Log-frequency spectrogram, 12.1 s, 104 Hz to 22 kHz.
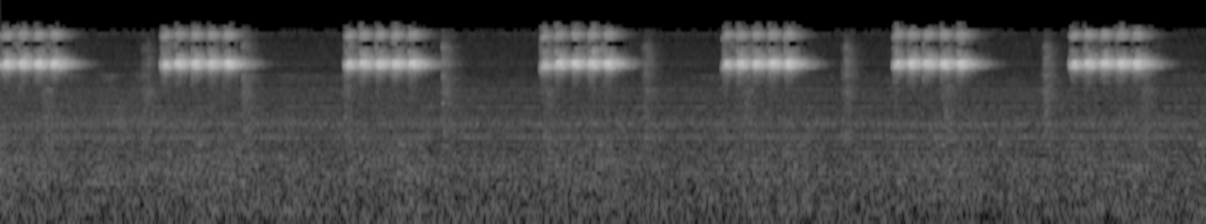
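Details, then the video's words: Autumn insect voice from 19 September 2009: a steady series of seven high, sparkling trilled bursts, each under a second, recurring about every one and a half seconds with soft background noise. "秋 虫の鳴き声"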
